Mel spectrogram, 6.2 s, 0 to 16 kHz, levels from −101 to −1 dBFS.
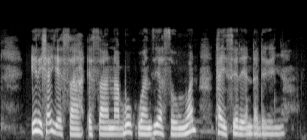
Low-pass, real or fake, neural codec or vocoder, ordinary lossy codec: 7.2 kHz; real; none; none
